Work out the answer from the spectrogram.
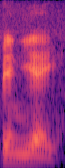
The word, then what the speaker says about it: beignet: Mimi B says it's pronounced beignet.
